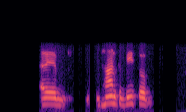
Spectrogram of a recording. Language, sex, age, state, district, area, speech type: Hindi, female, 30-45, Uttar Pradesh, Pratapgarh, rural, conversation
